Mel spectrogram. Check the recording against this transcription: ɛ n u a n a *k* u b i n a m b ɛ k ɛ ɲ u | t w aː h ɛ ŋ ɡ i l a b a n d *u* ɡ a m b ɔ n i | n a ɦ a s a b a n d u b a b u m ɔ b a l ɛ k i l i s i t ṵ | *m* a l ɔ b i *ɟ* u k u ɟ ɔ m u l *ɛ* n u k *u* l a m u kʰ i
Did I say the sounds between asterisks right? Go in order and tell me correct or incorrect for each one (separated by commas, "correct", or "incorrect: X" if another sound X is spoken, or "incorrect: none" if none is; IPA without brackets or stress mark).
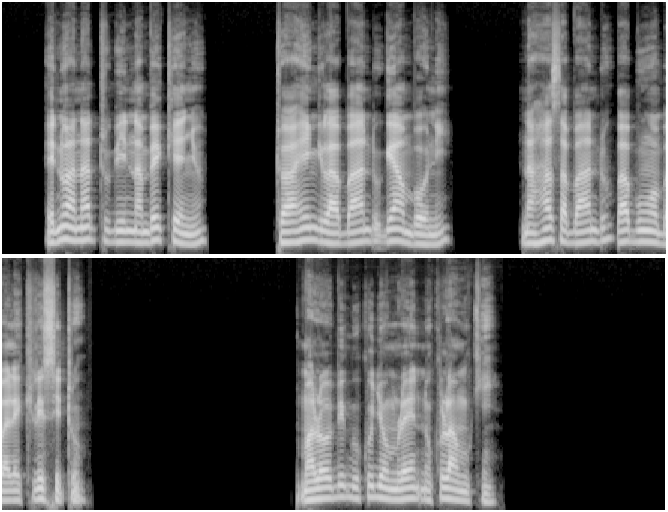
incorrect: t, correct, correct, incorrect: ɡ, correct, correct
